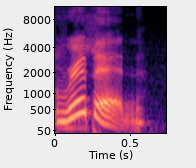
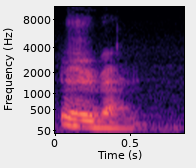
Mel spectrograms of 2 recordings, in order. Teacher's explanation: The RI noise in IPA is called the voiced retroflex fricative, and it's actually one noise, even though it is represented by two letters.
